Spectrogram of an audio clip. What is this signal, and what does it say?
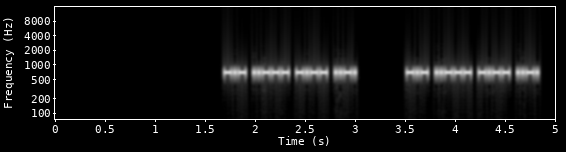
Morse code, heard as a keyed tone, about 52 wpm, 700 Hz. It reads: K2YF K2YF
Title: USA Call Signs - 4 Characters - Repeated 2x - 50wpm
